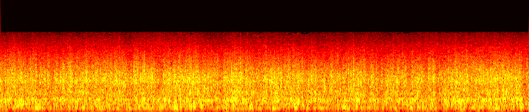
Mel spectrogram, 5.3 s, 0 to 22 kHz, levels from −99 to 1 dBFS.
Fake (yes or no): no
